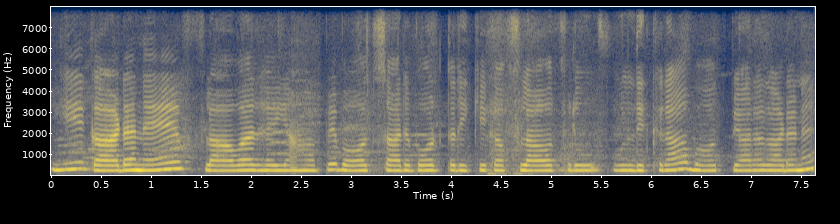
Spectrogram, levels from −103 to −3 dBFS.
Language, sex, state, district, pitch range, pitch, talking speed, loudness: Hindi, female, Uttarakhand, Tehri Garhwal, 240-255 Hz, 245 Hz, 155 wpm, -17 LUFS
